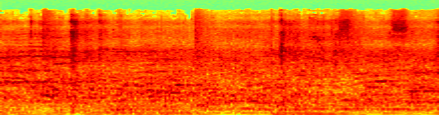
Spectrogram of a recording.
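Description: Arena crowd in a gymnasium: a steady hubbub of indistinct voices, with a few faint knocks.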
